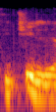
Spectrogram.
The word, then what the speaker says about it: Sicilia: Esta es la Sicilia. Esto que está acá, se pronuncia así, Sicilia, es un nombre italiano. La C en italiano siempre se pronuncia como che.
